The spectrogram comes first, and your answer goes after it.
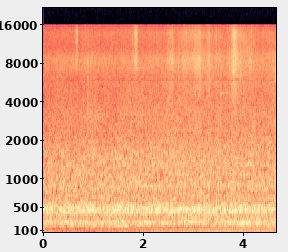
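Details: Steady buzzing of honey bees swarming around hives as honey is taken off, a thick continuous drone holding level from start to end with no pauses.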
